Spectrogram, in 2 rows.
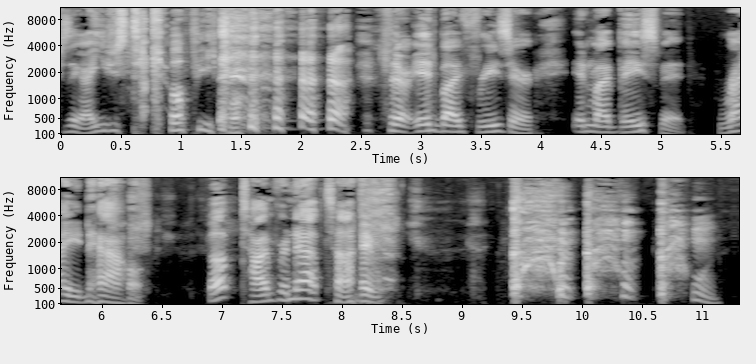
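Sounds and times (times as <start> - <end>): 
speech: 0.0 - 8.6, 9.4 - 11.2
person giving harsh hacking coughs: 0.7 - 1.9, 8.2 - 8.6, 9.4 - 11.0
person laughing loudly: 1.3 - 2.7.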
